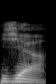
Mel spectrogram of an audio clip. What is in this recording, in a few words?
"ria3", taiwanese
